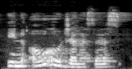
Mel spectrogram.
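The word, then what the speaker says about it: oogenesis: spermatozoa down here um oo Genesis and that is actually how you pronounce it it's weird you say both O's oo Genesis this is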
